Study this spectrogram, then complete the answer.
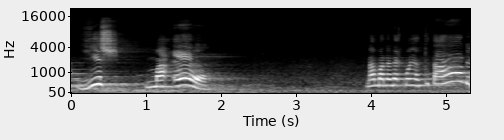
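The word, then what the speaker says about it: ישמעאל: Ini bacanya Yishmael.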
